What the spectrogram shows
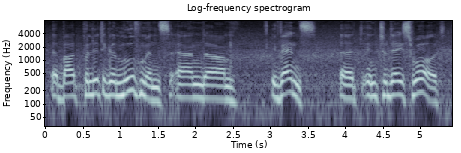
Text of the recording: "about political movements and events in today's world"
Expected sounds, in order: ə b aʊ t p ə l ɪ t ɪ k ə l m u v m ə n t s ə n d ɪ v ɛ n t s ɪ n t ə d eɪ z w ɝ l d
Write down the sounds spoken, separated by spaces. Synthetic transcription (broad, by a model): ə b aʊ t p ə l ɪ t ɪ k ə l m u v m ə n t s ə n d ɪ v ɛ n t s ɪ n t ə d eɪ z w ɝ l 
